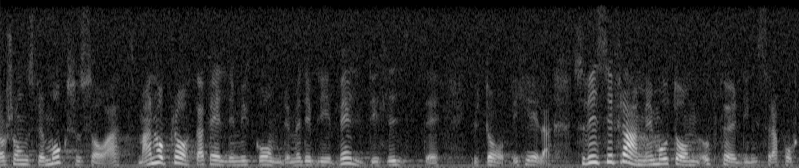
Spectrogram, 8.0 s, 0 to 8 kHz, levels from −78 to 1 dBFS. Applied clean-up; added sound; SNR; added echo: none; none; none; none.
